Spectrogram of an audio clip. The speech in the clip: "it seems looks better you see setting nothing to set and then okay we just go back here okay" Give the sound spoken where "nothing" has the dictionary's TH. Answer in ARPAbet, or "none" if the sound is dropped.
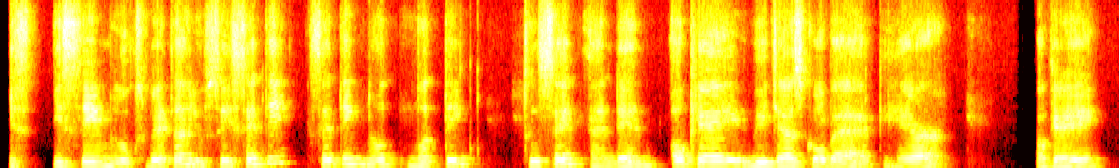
T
